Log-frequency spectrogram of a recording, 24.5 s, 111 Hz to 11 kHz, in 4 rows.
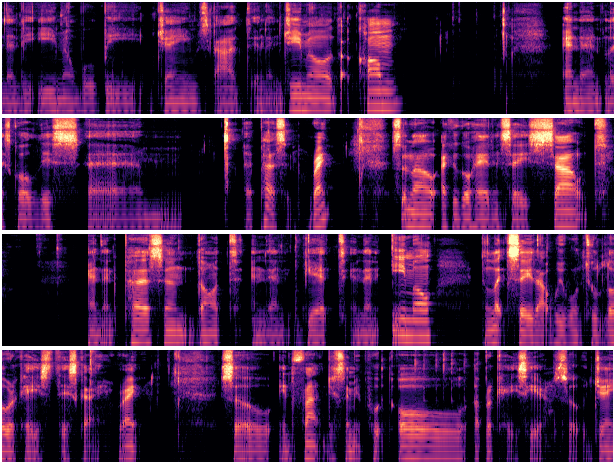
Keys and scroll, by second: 5.2 alt+super+v, 12.9 Return, 13.0 Return.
